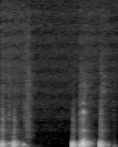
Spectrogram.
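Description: An arrow with its points glued in with hot melt is dropped to check for rattle, giving two short bursts of low, dull bounces, each with a few quick diminishing taps. No rattle is heard, so the components are firmly bonded and not loose.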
